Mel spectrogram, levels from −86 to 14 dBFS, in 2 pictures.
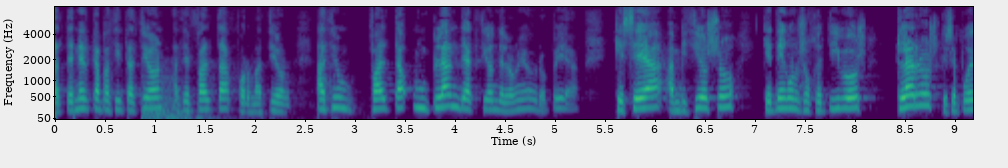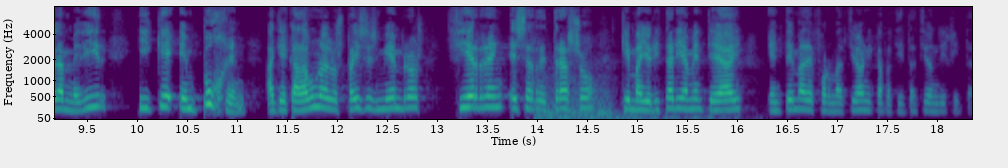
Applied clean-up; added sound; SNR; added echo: neural mask model DeepFilterNet 3.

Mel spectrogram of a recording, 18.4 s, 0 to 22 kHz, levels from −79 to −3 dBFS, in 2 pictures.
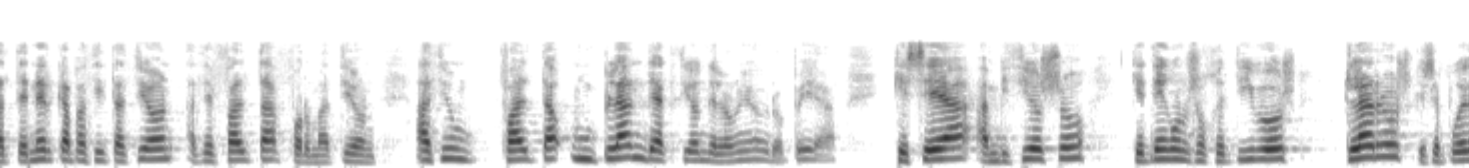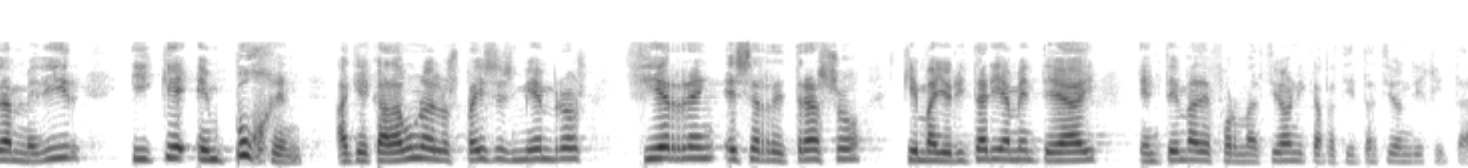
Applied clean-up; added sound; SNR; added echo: none; none; none; none.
